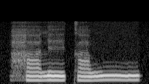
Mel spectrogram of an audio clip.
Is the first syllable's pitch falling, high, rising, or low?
high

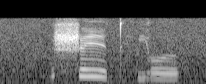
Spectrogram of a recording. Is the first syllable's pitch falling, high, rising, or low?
falling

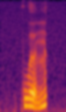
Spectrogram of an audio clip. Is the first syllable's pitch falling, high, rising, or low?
low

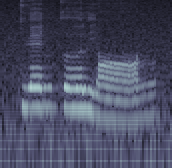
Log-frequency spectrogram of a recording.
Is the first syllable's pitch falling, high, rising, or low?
high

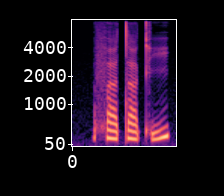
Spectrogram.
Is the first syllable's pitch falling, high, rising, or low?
low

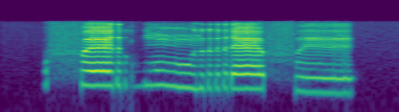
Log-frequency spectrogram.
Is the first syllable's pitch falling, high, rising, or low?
high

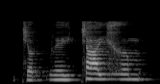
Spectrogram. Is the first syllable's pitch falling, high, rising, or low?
low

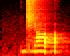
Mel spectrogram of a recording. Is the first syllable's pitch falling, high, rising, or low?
high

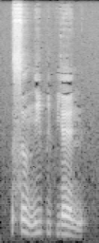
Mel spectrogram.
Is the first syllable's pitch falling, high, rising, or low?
falling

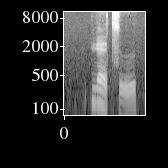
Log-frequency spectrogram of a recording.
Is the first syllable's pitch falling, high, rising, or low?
falling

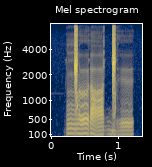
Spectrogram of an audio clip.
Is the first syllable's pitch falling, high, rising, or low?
high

